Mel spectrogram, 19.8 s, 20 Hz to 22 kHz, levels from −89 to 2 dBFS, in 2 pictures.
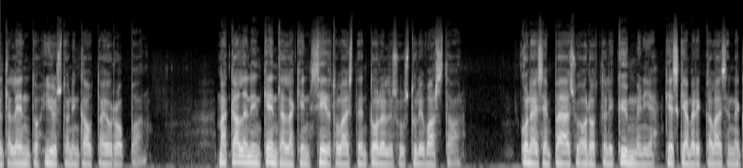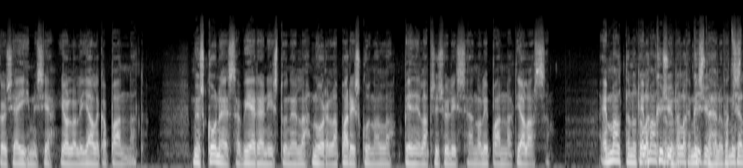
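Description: From 18.40 s to the end, a doubled audio track appears. A second copy of the speech trails about half a second behind, somewhat quieter, likely from a slower capture path.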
